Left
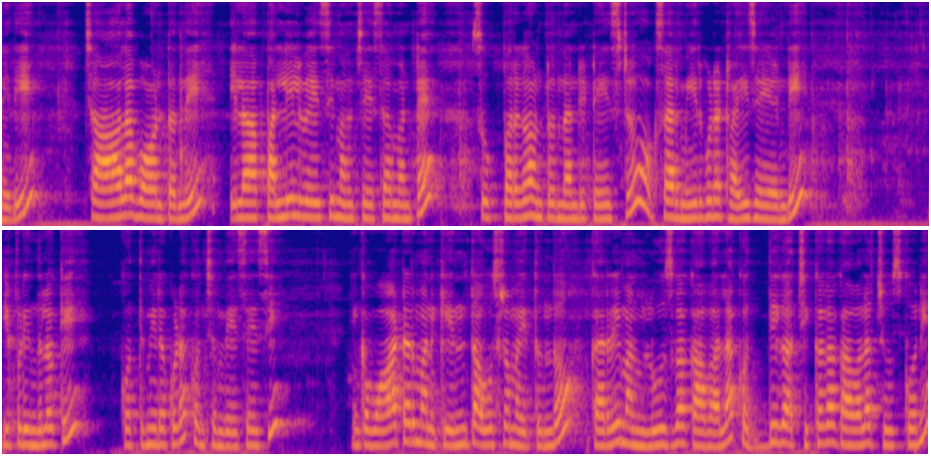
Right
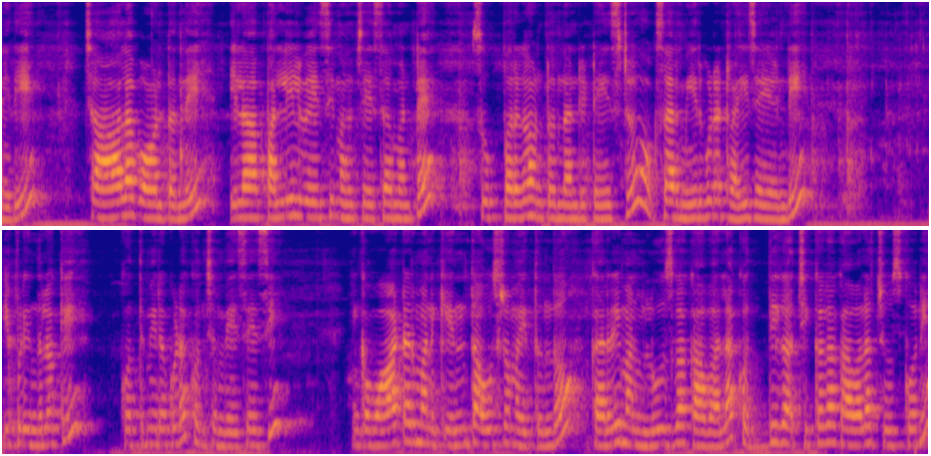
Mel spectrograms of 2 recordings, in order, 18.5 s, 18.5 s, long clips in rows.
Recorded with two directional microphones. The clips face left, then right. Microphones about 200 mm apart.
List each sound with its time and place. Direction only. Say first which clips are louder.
0.0 s speech: left 5 dB; 50° left (ahead or behind)
9.2 s speech: left 7 dB; 50° left (ahead or behind)
12.8 s speech: left 2 dB; 45° left (ahead or behind)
